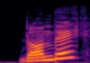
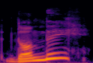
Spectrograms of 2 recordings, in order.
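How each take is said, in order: First: Higher, pushing the crowd to answer; preacher insisting the congregation answer; louder repeat. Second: Said in the usual way. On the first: Shown as a demonstration. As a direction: call it out again. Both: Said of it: "prompting congregation to answer".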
